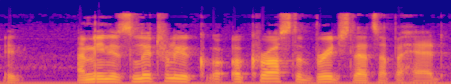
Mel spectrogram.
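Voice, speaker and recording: A man's voice: medium pitch, animated, fairly quick, darkish tone, lo-fi sound. A man casually commentating a game livestream and reading dialogue aloud, hesitant and rambling, with a dryly joking touch. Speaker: video game streamer. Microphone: close streaming microphone. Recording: game music behind the voice.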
